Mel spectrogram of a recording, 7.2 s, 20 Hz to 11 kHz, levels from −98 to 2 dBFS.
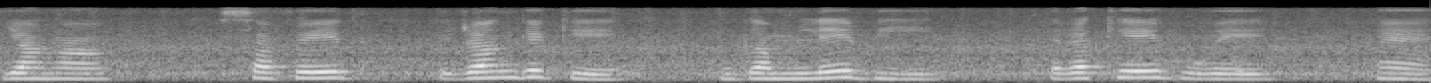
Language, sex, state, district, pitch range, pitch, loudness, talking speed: Hindi, female, Haryana, Rohtak, 205-235 Hz, 215 Hz, -17 LUFS, 75 wpm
